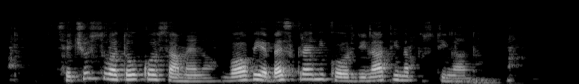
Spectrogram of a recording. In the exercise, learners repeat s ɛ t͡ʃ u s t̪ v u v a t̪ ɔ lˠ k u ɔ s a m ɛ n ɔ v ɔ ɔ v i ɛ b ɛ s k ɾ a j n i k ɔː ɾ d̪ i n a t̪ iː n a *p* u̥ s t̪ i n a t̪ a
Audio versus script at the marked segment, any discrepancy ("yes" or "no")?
no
